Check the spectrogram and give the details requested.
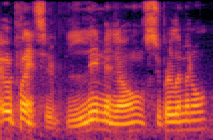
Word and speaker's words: Superliminal: we're playing soon lemon super liminal super liminal right i always say it wrong subliminal because it is subliminal but it's super limitless it's not a real word so you know just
